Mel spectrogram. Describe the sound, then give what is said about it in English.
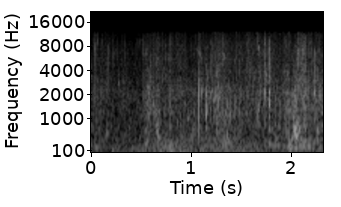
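Paddle strokes splash and swish through the water of the Rio Grande, between Texas and Tamaulipas, Mexico, as a big orange plastic kayak moves along, with soft dripping and gurgling between strokes and a light breeze underneath; no one speaks. “I'm paddling a big orange plastic kayak in the middle of the Rio Grande.”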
